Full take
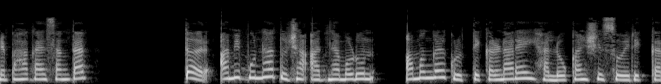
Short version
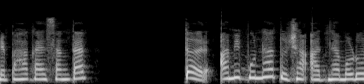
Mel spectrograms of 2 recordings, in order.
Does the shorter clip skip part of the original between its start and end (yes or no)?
no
